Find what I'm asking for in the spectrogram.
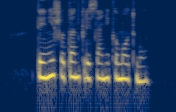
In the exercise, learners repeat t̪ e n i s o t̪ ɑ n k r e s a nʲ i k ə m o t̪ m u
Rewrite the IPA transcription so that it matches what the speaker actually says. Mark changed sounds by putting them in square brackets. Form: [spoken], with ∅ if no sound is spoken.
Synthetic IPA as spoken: t̪ e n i [ʃ] o t̪ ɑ n k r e s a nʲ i k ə m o t̪ m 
